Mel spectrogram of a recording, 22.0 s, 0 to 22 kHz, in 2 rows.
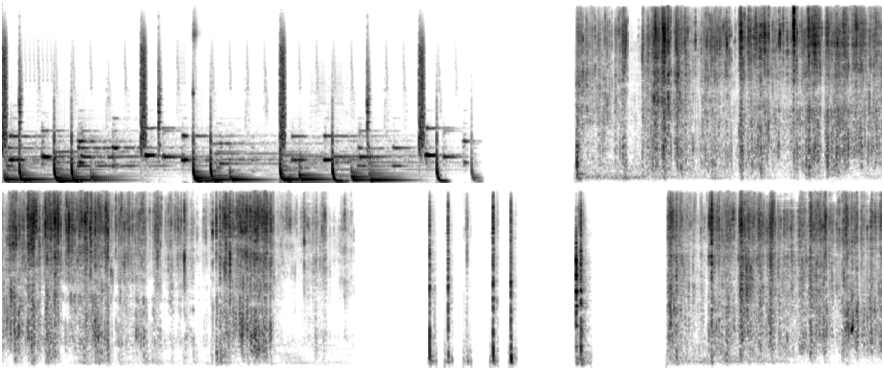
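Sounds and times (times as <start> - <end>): meat grinder crunching: 7.2 - 15.4, 19.3 - 22.0.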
